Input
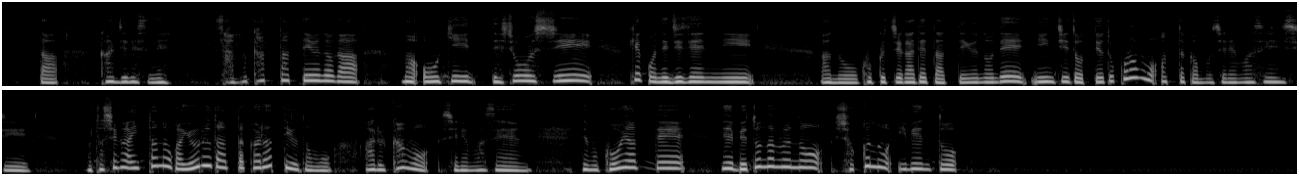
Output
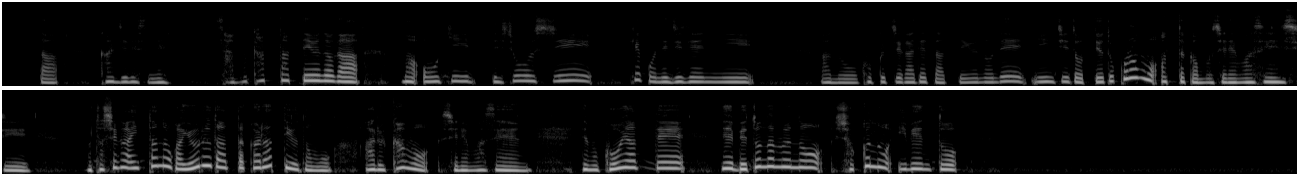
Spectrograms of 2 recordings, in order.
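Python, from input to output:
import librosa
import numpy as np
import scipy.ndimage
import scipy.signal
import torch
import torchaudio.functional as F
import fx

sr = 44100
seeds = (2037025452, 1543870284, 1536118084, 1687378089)

y = fx.gain(x, sr, db=fx.line((2.43, -7.0), (3.48, 0.0), (4.43, -9.5), (10.35, -9.5), (11.36, 0.0)))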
